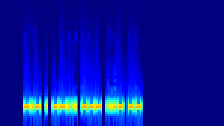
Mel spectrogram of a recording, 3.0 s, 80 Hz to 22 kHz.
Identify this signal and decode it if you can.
Morse code, heard as a keyed tone, about 52 wpm, 700 Hz. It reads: KE7OVM
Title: USA Call Signs - 6 Characters - 50wpm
